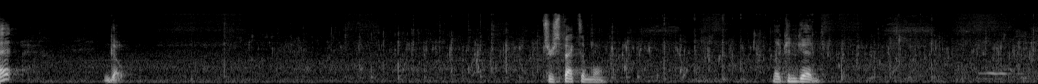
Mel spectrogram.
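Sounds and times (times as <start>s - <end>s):
speech: 0.0s - 0.2s, 1.0s - 1.3s, 5.5s - 6.2s, 7.7s - 8.4s
liquid being poured: 2.2s - 10.3s.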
